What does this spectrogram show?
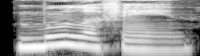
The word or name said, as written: Muliphein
